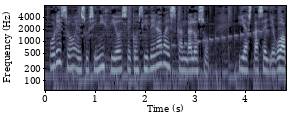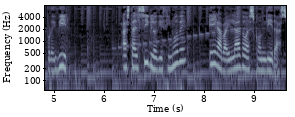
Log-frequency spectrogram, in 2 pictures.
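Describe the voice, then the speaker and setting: A woman with a Spanish accent from Spain, presenting a radio program in a clear, measured teaching manner and interviewing students. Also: medium pitch. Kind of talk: scripted narration and interviewing.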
